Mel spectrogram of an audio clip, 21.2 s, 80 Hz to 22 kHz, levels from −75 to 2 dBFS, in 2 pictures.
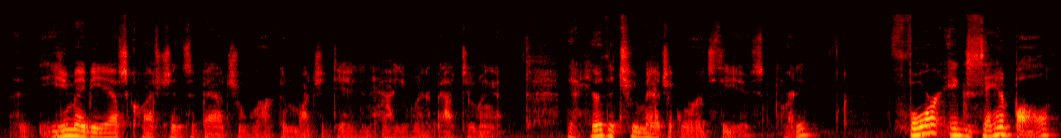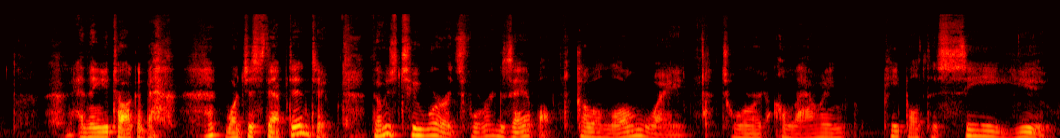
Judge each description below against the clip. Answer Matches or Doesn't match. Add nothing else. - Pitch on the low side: Matches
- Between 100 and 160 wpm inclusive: Matches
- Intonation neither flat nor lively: Doesn't match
